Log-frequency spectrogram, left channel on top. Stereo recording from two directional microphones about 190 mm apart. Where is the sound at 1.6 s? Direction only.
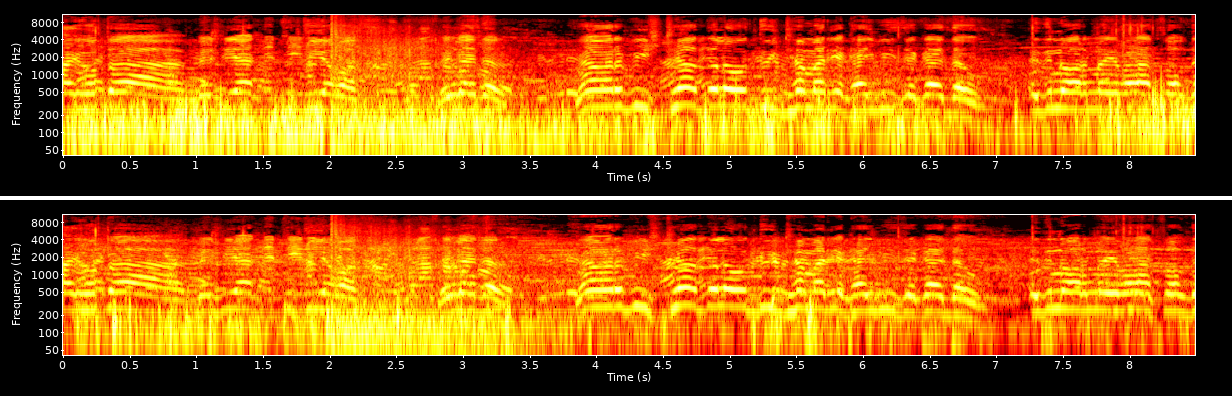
60° left (ahead or behind).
